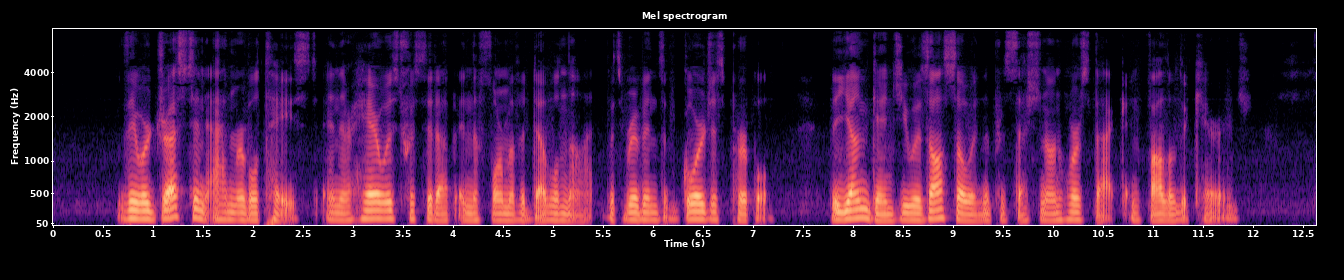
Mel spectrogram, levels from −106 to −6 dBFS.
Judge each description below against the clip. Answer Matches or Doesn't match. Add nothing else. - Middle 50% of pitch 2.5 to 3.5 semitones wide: Matches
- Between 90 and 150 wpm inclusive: Doesn't match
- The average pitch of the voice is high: Doesn't match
